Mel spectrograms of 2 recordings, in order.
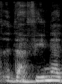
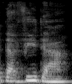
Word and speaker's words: Davida: cakes so Davina Lane of course not Davina Davida sorry I have to say it right Davida Elaine and she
